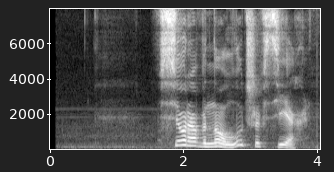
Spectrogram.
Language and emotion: Russian, positive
